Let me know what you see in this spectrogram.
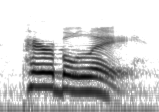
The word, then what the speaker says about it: parabole: It's spelled P-A-R-A-B-O-L-E, parabole, parabole.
